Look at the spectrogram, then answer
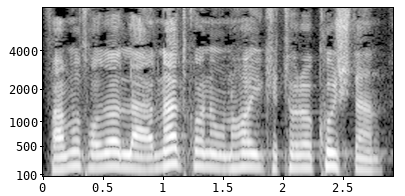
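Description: A man's voice: sits high, fairly even intonation. A man preaching a mourning sermon, telling the story with impassioned, swelling delivery in a reverberant hall. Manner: impassioned, swelling to loud drawn-out chanting.

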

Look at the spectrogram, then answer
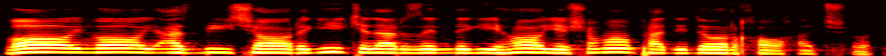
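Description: A preacher voicing a frail, grieving old man who cries out slow, drawn-out curses, heard in a reverberant hall. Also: fairly high pitch, fairly even intonation, warm tone, natural voice. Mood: lamenting. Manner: slow, drawn-out wailing lament.

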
